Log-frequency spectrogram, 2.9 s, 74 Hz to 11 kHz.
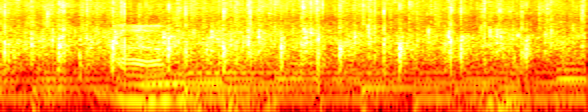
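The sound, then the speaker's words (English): A church audience claps in tribute to a pastor couple marking their 25th anniversary, producing steady, full applause that carries on under someone speaking. “you can go ahead and do that little clap thing.”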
